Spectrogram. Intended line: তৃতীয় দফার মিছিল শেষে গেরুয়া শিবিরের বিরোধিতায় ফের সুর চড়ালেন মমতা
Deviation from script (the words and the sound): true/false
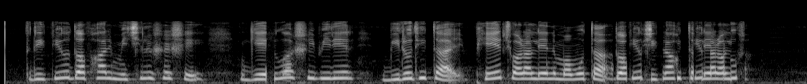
true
